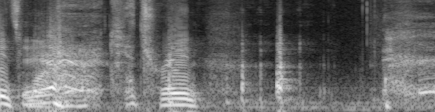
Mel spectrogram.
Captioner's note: exasperated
